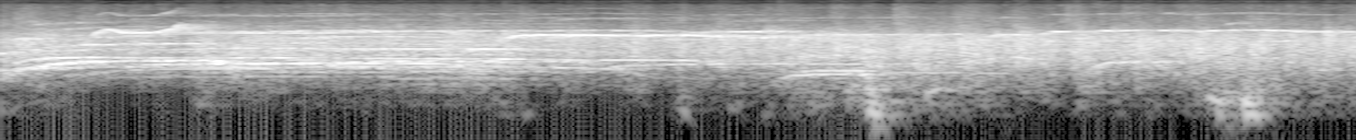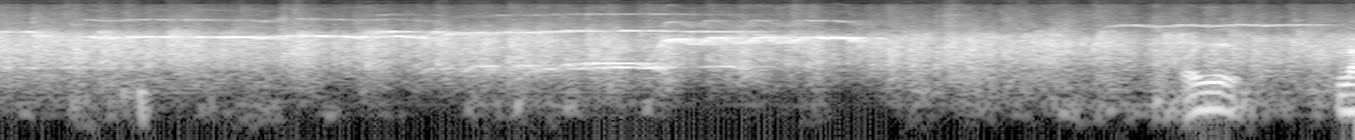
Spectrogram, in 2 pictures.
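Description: A theater audience at the Teatro del Barrio applauds steadily and loudly throughout to welcome basketball player Joe Arlaucas, a dense wash of clapping with scattered whoops and cheers rising above it.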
